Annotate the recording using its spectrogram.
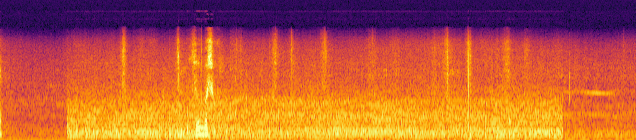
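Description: Hands tear weeds out of the soil with a rustle.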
